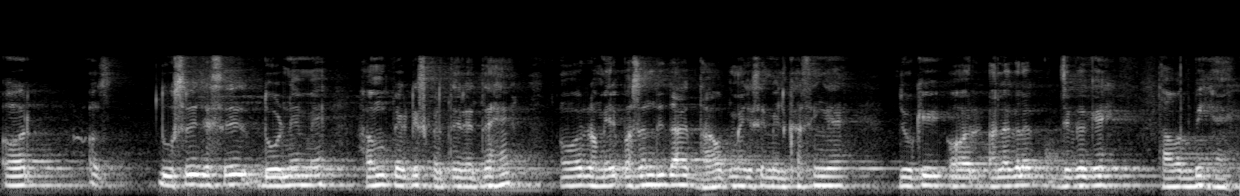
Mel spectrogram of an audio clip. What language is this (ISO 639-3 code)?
hin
